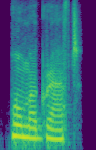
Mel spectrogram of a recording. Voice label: "homograft", Indian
